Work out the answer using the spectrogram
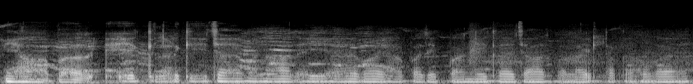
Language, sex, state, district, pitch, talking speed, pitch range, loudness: Hindi, male, Chhattisgarh, Raipur, 125 Hz, 175 wpm, 120-135 Hz, -18 LUFS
